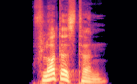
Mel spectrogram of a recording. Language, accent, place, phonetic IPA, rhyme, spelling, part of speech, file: German, Germany, Berlin, [ˈflɔtəstn̩], -ɔtəstn̩, flottesten, adjective, De-flottesten.ogg
- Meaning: 1. superlative degree of flott 2. inflection of flott: strong genitive masculine/neuter singular superlative degree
